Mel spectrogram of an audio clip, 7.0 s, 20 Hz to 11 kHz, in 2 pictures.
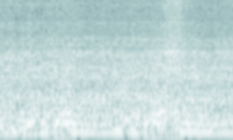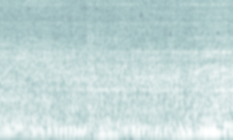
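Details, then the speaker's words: Honda Vario 125 after TPS readjustment: throttle now fine but scooter sits at a fast, slightly wavering idle even with idle screw backed off; throttle position sensor set too high, needs shifting down. "ini gas-gasnya sudah enak ya teman-teman cuman e langstamnya tinggi banget ya kita sudah Setelkan mentuk tetap aja langsamnya tinggi Berarti tps-nya terlalu ke atas teman-teman"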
